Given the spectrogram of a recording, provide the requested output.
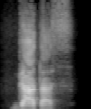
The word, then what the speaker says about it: gatas: And that is gatas. Gatas. Gatas. Gatas is spelled as G-A-T-A-S.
